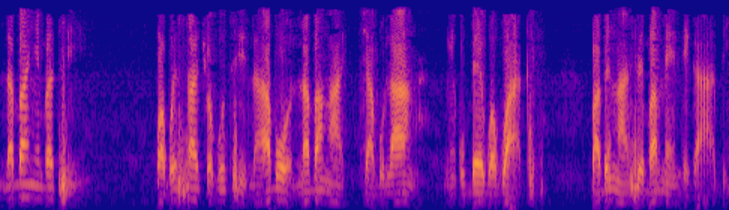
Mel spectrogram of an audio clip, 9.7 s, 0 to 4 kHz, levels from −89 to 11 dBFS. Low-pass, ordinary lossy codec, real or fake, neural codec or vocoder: 3.6 kHz; MP3, 24 kbps; fake; codec, 16 kHz, 16 kbps, FunCodec, trained on LibriTTS, 50 frames a second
